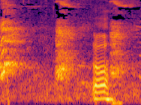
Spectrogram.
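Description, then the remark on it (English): A dog left alone in a room for the night barks in a quick series of three short, sharp yelps, the last one higher and more drawn-out, almost whining. “I want to go rescue that dog now.”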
